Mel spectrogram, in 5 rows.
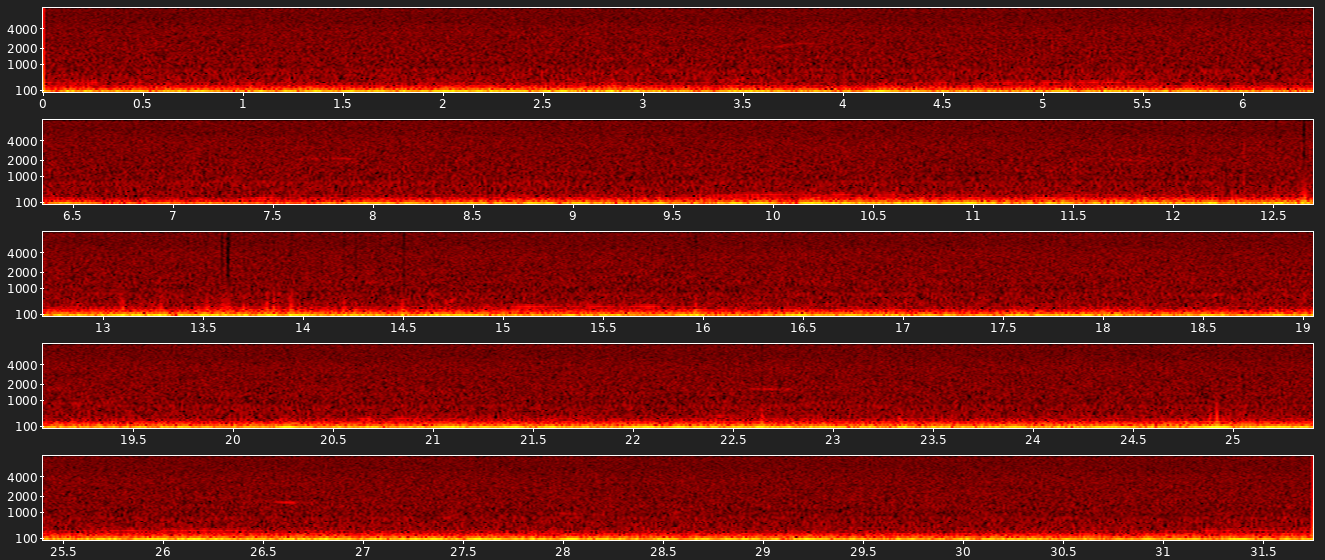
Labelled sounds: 7.6	7.9	humpback whale, 2.0 to 2.2 kHz

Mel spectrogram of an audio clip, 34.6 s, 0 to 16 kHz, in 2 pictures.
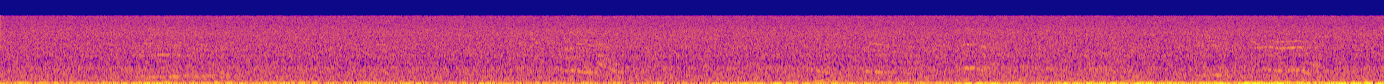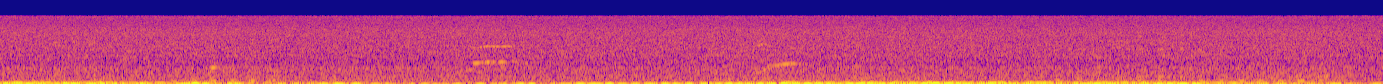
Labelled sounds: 15.7	16.3	humpback whale, 1.6 to 2.6 kHz
23.2	23.7	humpback whale, 0.86 to 2.0 kHz
26.9	27.3	humpback whale, 0.80 to 0.96 kHz

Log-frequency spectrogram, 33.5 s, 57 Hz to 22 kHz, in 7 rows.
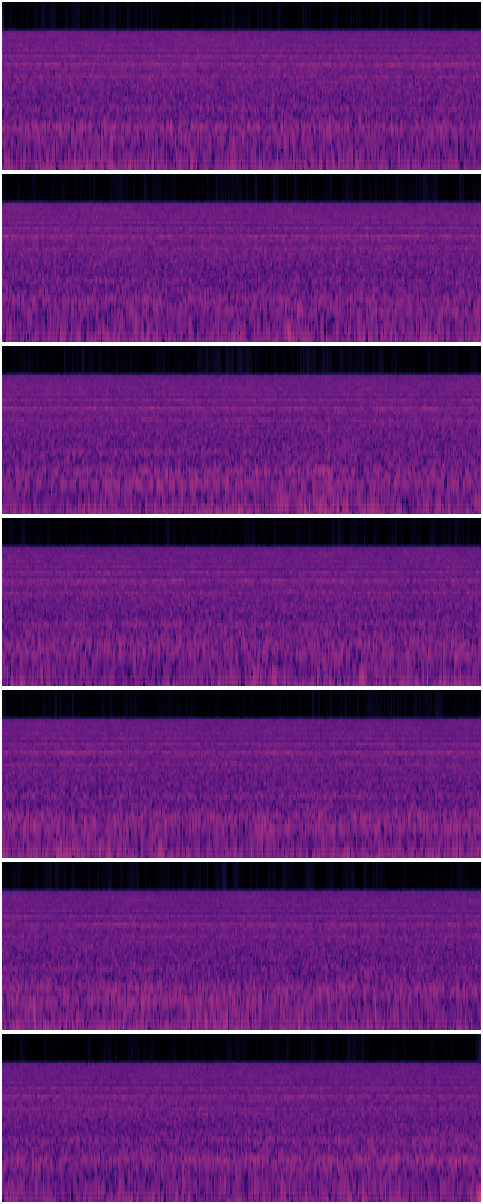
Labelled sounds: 5.5	6.2	vessel noise, 4.6 to 7.3 kHz

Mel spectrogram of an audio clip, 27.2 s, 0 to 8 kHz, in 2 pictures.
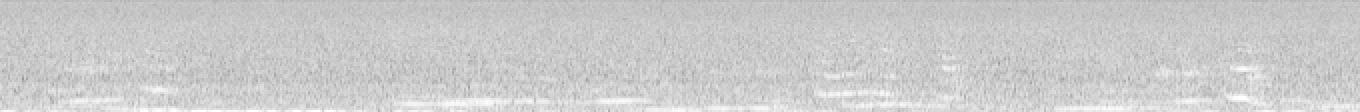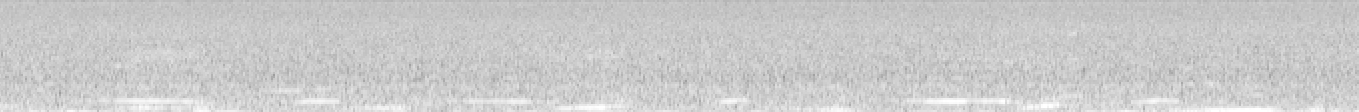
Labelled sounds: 0.6	1.0	humpback whale, 1.1 to 1.3 kHz
8.2	8.6	humpback whale, 0.90 to 1.1 kHz
11.5	12.7	humpback whale, 0.86 to 1.4 kHz

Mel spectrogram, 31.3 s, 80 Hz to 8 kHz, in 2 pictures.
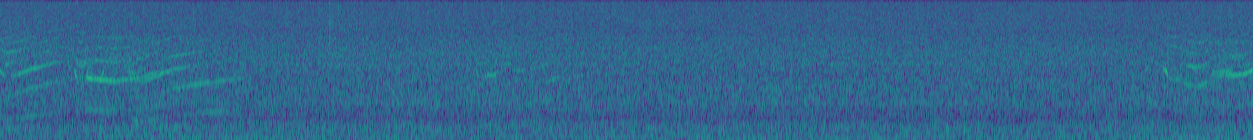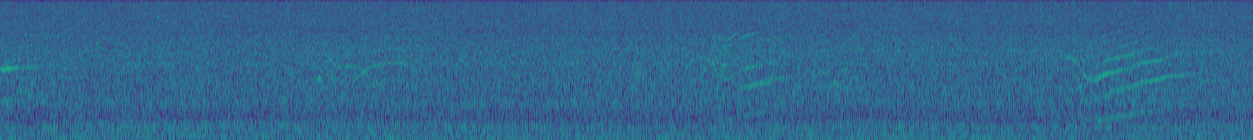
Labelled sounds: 0.1	0.7	killer whale, Bigg's (transient), 1.1 to 2.1 kHz
1.1	2.8	killer whale, Bigg's (transient), 0.66 to 3.6 kHz
14.8	16.0	killer whale, Bigg's (transient), 1.2 to 1.9 kHz
24.9	25.5	killer whale, Bigg's (transient), 1.1 to 1.5 kHz
29.3	30.2	killer whale, Bigg's (transient), 1.4 to 2.2 kHz

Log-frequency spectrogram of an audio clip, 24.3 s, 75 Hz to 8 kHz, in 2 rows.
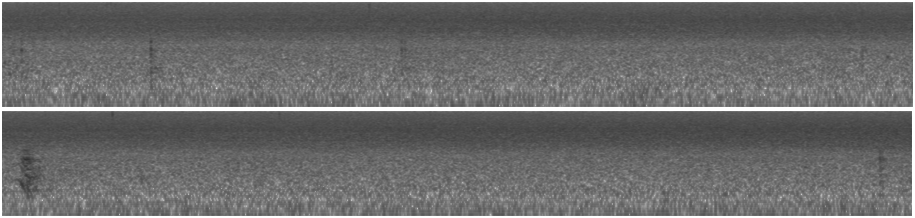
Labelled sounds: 12.4	12.7	croaking sound likely from a nearby submerged object, 0.78 to 1.1 kHz

